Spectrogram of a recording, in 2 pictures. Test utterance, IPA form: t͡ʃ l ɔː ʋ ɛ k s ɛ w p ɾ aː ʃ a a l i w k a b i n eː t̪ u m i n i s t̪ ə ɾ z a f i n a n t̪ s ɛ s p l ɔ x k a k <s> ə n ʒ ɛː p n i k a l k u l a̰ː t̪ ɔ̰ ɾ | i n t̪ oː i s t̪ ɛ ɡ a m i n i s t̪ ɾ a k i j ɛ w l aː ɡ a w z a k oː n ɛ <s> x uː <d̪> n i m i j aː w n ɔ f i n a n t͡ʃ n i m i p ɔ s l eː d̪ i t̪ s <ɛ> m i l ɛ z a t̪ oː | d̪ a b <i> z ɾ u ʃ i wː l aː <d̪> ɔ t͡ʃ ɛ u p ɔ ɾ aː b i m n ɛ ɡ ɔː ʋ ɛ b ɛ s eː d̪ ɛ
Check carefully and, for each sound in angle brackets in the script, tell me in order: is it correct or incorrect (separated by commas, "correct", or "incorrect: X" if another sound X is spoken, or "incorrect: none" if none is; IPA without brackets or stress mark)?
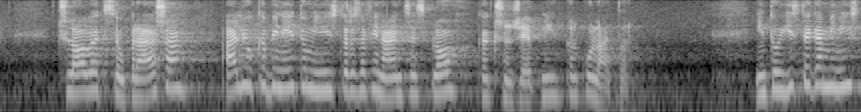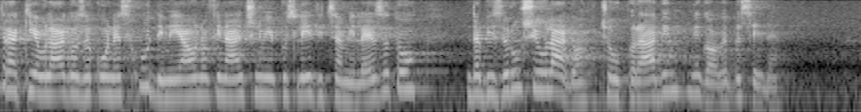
incorrect: ʃ, correct, correct, incorrect: a, correct, correct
